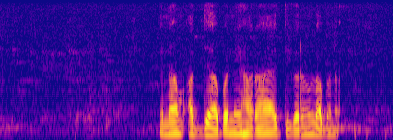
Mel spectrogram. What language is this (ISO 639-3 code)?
sin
